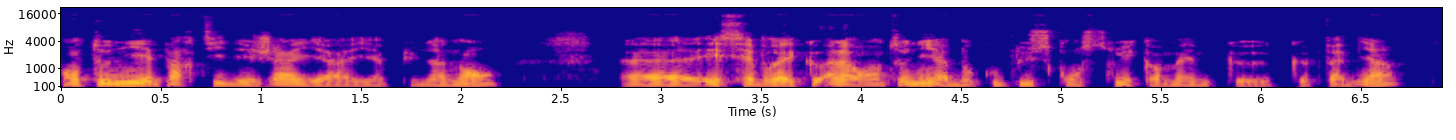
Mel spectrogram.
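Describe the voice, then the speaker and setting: A man's plain, everyday voice, fairly low in pitch, at a moderate pace. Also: ordinary pitch variation. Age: 60s. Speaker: startup founder. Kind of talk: casual interview.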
